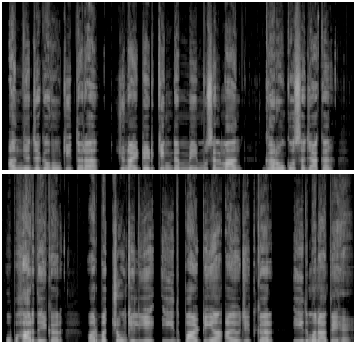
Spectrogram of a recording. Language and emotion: Hindi, neutral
